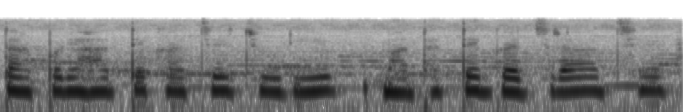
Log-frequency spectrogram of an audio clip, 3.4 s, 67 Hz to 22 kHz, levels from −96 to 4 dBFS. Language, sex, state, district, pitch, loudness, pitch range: Bengali, female, Assam, Hailakandi, 200 Hz, -16 LUFS, 195-210 Hz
